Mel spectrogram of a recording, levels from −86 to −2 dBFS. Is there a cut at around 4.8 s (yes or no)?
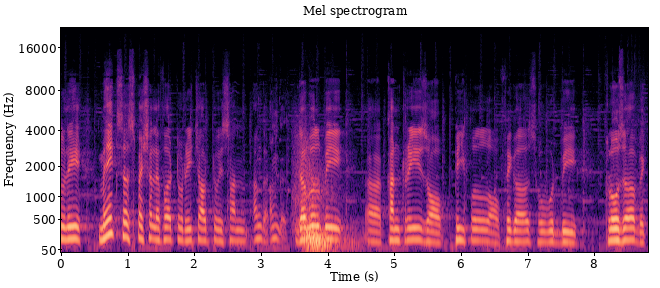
no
